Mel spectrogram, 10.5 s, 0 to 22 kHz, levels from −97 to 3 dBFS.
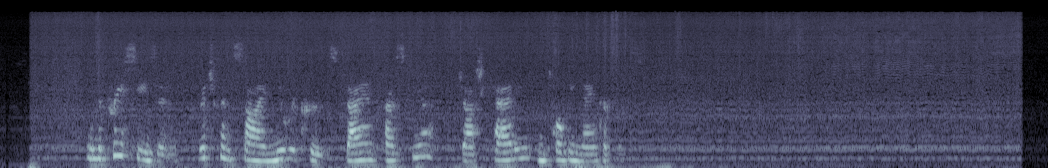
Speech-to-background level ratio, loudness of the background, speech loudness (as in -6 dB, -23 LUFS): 16.5 dB, -44.5 LUFS, -28.0 LUFS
